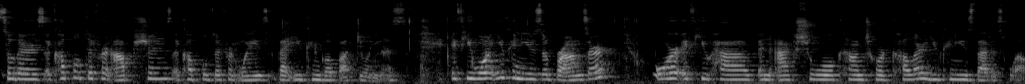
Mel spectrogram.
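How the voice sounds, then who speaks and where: A woman with a fairly high pitch talks at a fairly quick pace, with ordinary pitch variation. Noticeable background noise sits behind her. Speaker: beauty vlogger. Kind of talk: makeup tutorial. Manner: casual, chatty; fast.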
